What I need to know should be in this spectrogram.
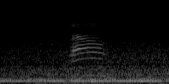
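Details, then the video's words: Domestic cat, from a compilation of cats slapping humans, giving one short, faint meow with bright harmonics over a steady low electrical hum. "Cats slap humans compilation video 2023"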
